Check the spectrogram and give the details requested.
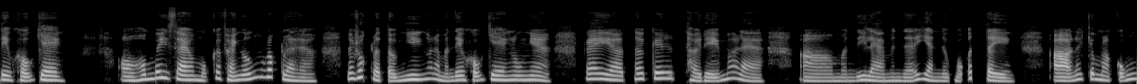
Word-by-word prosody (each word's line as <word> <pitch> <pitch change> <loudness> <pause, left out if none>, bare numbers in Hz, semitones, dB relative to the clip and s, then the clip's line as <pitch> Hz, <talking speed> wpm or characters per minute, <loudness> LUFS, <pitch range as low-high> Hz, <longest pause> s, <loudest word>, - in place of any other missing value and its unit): đeo 215 -3 +3
khẩu 185 -1 0
trang. 200 -5 +3 0.5
Ồ, 185 -1 0
hổng 225 +7 +2
biết 300 +1 +3
sao, 215 -4 +4
một 190 -3 -1
cái 285 +10 -2
phản 200 +1 +2
ứng 280 +10 0
rất 345 -6 +1
là 170 -6 0 0.3
nó 265 - +1
rất 325 +2 0
là 200 - +4
tự 165 -1 -1
nhiên 225 +6 +3
á 260 - -2
là 230 - -1
mình 175 -3 -2
đeo 200 +1 +2
khẩu 190 0 -1
trang 210 -2 +2
luôn 205 0 +1
nha. 200 -5 0 0.3
Cái, 250 -1 +2
ờ, 205 -2 +2
tới 255 +1 0
cái 275 +2 +1
thời 180 -5 -1
điểm 165 +6 0
á 275 0 -2
là, 165 -7 -1 0.3
ờ, 165 -2 -2
mình 165 0 -5
đi 200 +3 +1
làm 170 -4 +1
mình 170 0 -2
để 165 +5 -1
dành 210 -8 0
được 165 -2 -5
một - - -3
ít 285 - -2
tiền, 165 -6 +2 0.3
ờ, 175 -2 +4
nói 235 +4 -1
chung 245 -2 +1
là 190 - 0
cũng 225 +10 -1
200 Hz, 265 wpm, -23 LUFS, 170-235 Hz, 0.5 s, sao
